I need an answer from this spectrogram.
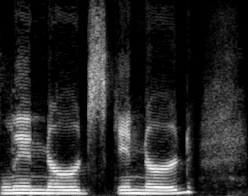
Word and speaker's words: Lynyrd Skynyrd: Lynyrd Skynyrd came out with their first one pronounced Lynyrd Skynyrd in 1973 highway to hell ac/dc eat a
